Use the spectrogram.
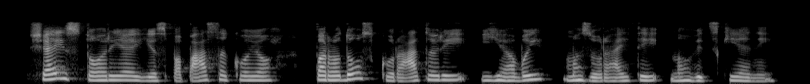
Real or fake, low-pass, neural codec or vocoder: real; 7.2 kHz; none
